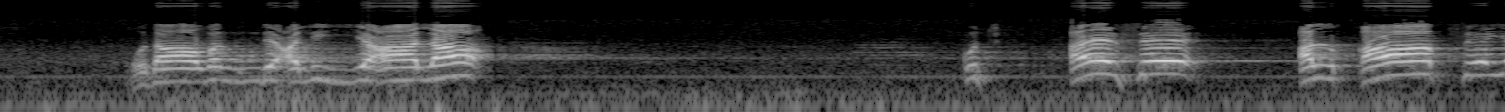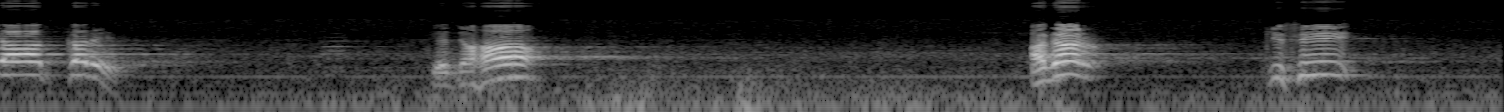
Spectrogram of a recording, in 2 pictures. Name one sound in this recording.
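An elderly man recites in a slow, melodic voice, in short phrases with pauses between them.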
